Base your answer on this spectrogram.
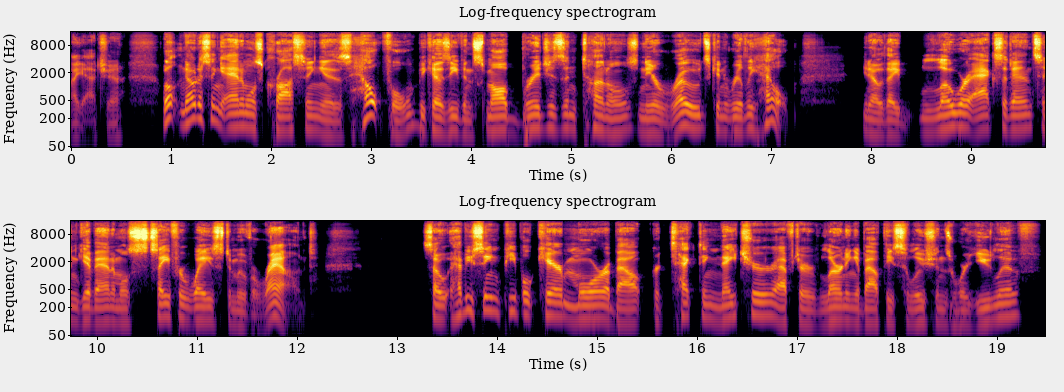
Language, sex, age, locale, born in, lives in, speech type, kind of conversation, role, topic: English, male, 35-39, en-US, United States, United States, read, expert-assistant, expert, What are the main causes and consequences of habitat fragmentation?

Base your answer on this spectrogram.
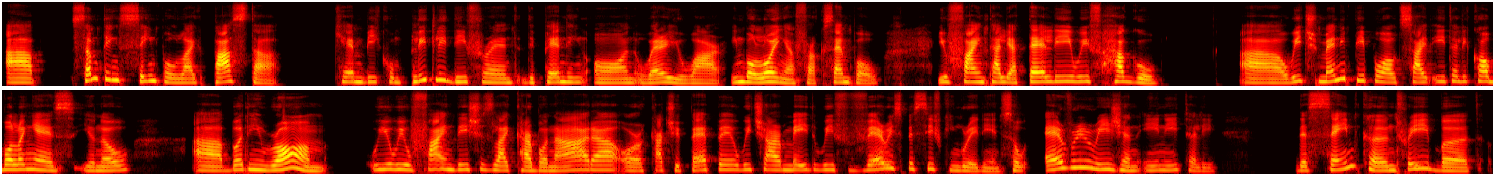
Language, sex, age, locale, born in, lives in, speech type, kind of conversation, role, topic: English, female, 50-54, en-BR, Brazil, United States, conversation, unstructured, none, What do you look for when choosing your next place to explore, and what personal stories shape those choices?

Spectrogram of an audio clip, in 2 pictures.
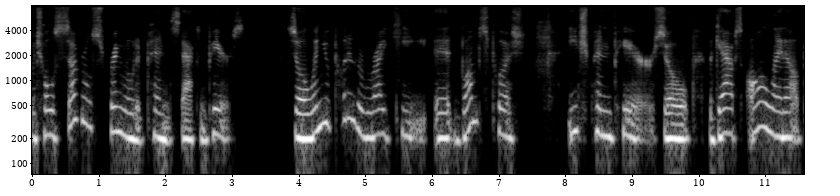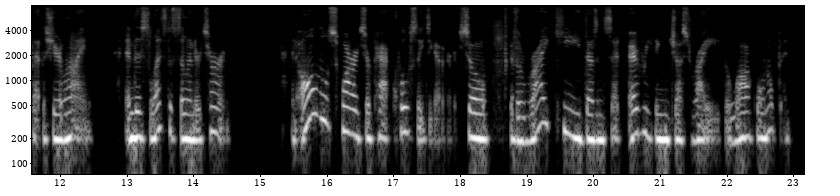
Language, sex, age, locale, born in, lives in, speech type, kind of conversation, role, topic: English, male, 25-29, en-US, Jamaica, United States, read, expert-assistant, expert, How does a lock and key work?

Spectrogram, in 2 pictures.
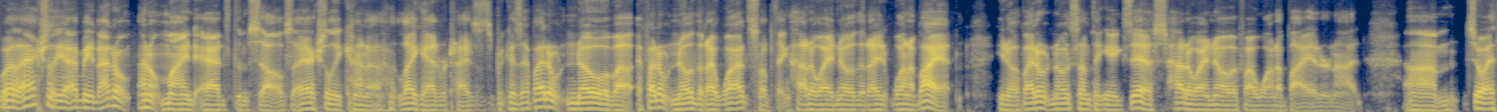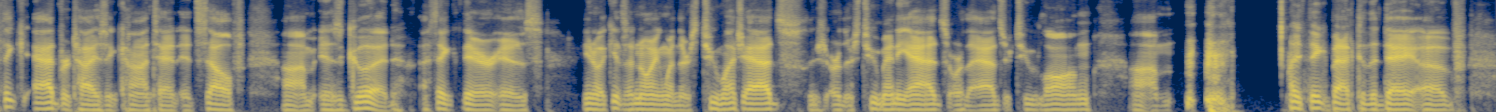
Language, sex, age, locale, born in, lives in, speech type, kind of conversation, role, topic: English, male, 50-54, en-US, United States, United States, conversation, unstructured, none, Should influencers always disclose sponsored content, or only when promotions are clearly recognizable as ads?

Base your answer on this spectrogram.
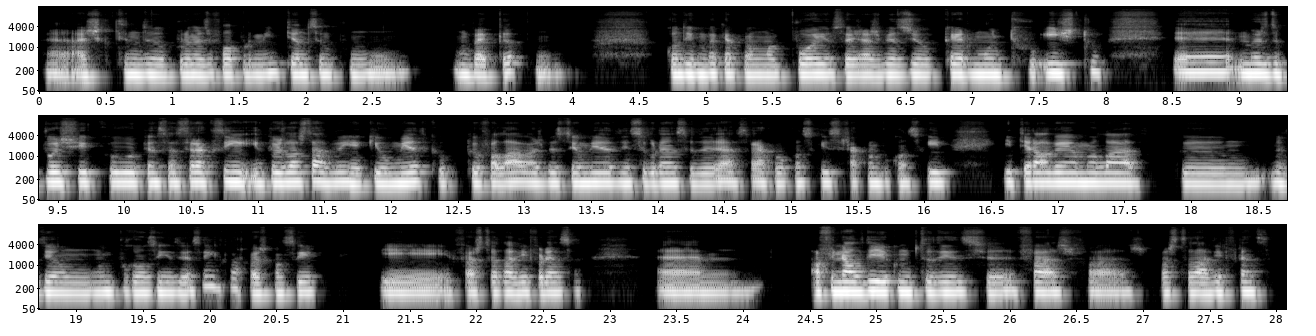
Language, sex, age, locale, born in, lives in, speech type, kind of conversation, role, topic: Portuguese, male, 30-34, pt-PT, Portugal, Portugal, conversation, unstructured, none, O que está impedindo você de alcançar seus objetivos no futuro?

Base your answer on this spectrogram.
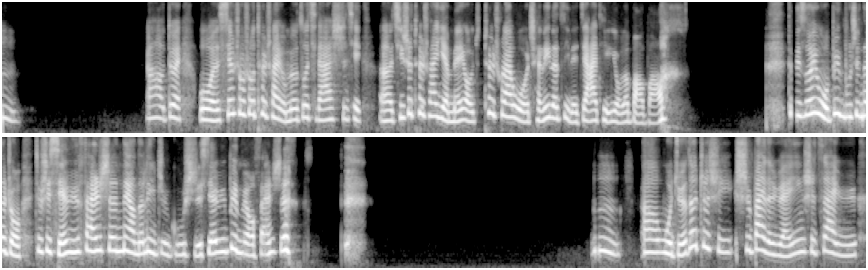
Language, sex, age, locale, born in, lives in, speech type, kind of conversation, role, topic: Chinese, female, 30-34, zh-CN, China, United States, conversation, podcast, guest, 你愿意公开谈论自己的失败吗，为什么？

